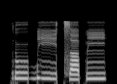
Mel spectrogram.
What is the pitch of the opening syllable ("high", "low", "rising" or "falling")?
high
